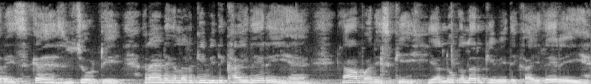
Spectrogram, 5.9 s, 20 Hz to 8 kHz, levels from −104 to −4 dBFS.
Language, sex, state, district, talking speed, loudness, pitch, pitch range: Hindi, male, Haryana, Charkhi Dadri, 235 wpm, -13 LUFS, 145 Hz, 140-165 Hz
